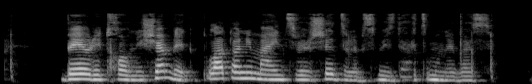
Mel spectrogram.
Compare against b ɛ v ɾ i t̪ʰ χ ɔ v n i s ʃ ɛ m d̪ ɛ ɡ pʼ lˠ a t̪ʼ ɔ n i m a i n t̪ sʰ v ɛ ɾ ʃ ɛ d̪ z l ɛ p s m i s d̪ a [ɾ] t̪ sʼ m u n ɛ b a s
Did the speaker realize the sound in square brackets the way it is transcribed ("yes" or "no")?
yes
